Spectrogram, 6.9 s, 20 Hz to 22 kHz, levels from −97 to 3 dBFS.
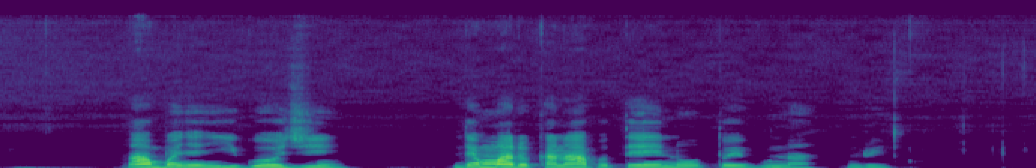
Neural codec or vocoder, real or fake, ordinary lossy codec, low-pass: vocoder, 48 kHz, 128 mel bands, Vocos; fake; none; 19.8 kHz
